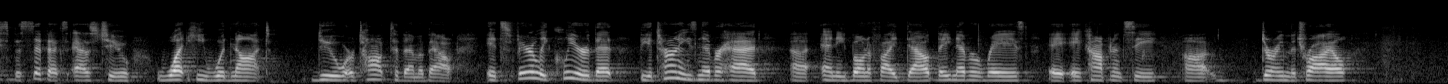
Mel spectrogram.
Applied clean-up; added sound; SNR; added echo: none; none; none; none.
